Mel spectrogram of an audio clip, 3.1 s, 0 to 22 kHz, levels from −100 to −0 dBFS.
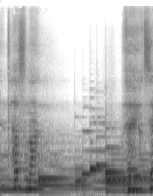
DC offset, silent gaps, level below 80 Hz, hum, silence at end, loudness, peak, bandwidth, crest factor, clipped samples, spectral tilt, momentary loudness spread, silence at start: under 0.1%; none; -54 dBFS; none; 0 s; -25 LUFS; -10 dBFS; 19 kHz; 14 dB; under 0.1%; -7 dB/octave; 8 LU; 0 s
